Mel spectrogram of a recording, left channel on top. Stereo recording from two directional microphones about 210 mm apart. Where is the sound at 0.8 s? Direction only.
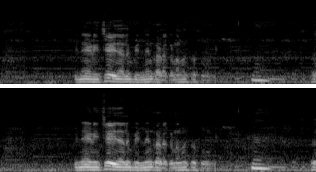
10° left (ahead or behind).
